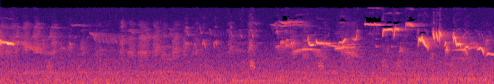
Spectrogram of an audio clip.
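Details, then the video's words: Canary starting with soft, scattered chirps, then breaking into a louder, rapid run of high whistled slides and trills in the last few seconds. "Canary Singing"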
